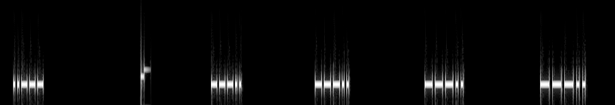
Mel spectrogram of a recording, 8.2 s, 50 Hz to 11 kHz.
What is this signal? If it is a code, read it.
Morse code, heard as a keyed tone, about 40 wpm, spaced as for 8 wpm, 700 Hz. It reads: 2 8888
